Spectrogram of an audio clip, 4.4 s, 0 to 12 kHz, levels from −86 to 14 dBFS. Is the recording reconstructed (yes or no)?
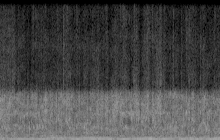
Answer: yes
